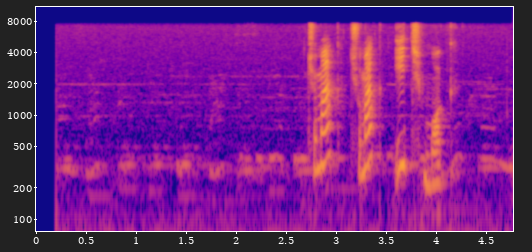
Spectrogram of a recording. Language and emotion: Russian, positive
